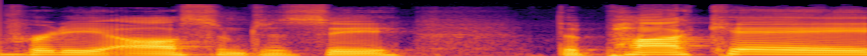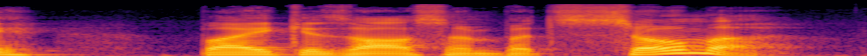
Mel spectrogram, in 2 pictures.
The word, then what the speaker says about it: Pake: So is the new Albion Privateer, formerly known as the Pake Seamute. I think it's pronounced Pake. – Pake. – Pake. Pake. P-A-K-E, and I apologize.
